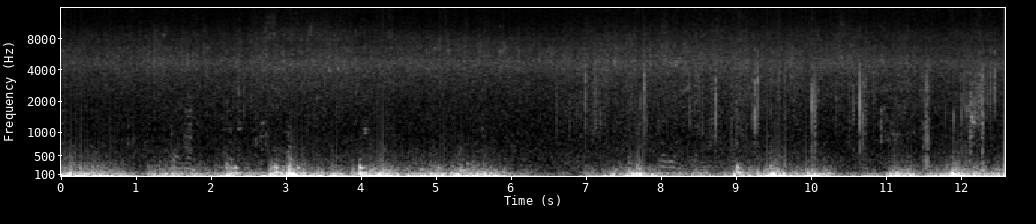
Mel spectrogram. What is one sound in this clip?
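Wind buffets outdoors with a low rumble.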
